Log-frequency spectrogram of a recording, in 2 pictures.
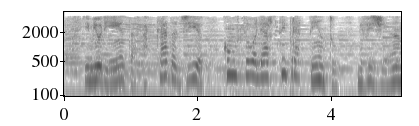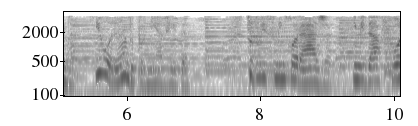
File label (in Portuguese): MÃE VOCÊ É PRECIOSA F, Telemensagens, Dia das Mães; Telemensagens 2017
